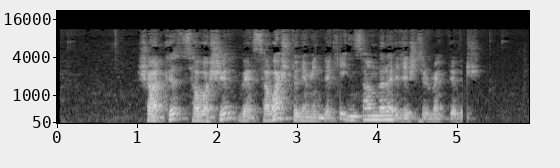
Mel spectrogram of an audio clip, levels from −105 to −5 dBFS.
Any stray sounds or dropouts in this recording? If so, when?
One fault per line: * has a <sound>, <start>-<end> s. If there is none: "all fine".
* has a dropout, 5.1-5.1 s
